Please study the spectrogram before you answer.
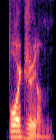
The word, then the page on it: boardroom: American English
